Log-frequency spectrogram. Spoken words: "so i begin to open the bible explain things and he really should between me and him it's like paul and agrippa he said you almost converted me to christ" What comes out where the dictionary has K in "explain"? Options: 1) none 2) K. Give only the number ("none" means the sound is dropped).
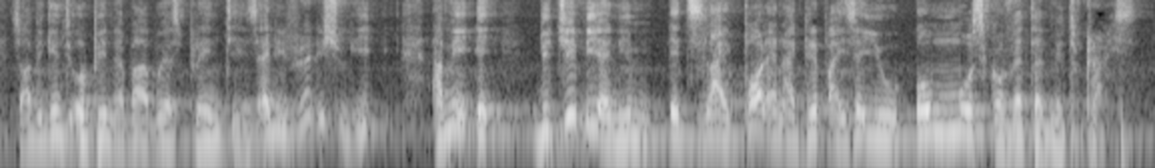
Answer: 1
